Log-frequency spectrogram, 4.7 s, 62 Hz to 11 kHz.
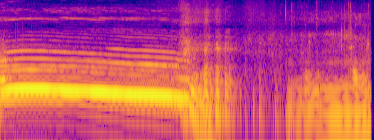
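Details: Adult male Labrador Retriever, 60 pounds, in foster care awaiting adoption: one long steady howl for about two seconds, then breaking into rough lower whines and a muffled grumbling tail.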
